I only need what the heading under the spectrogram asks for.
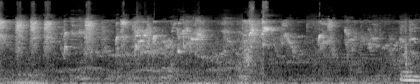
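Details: Several cockatiels in a park in Malda, India, giving harsh, scratchy squawks and chatter in quick overlapping bursts, with a man's voice speaking briefly near the end.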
